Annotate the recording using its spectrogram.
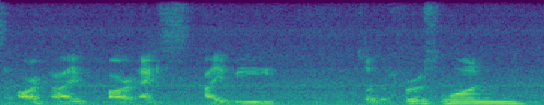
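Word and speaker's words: arXiv: Speaking of sources earlier up here, um, so there's a R RX R I'm trying to pronounce it archive RX.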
